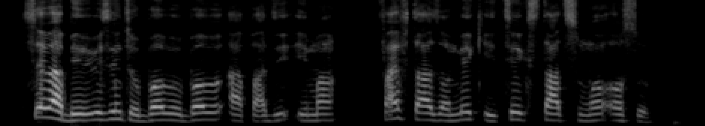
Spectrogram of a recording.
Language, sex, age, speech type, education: Nigerian Pidgin, male, 30-45, spontaneous, tertiary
